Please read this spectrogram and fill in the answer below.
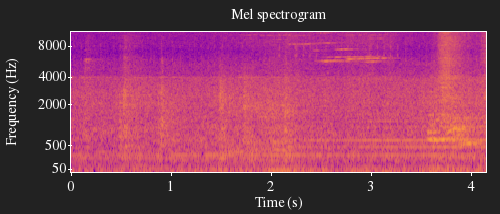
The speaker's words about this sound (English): The train is arriving. Please stand clear of the doors and allow passengers to exit.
